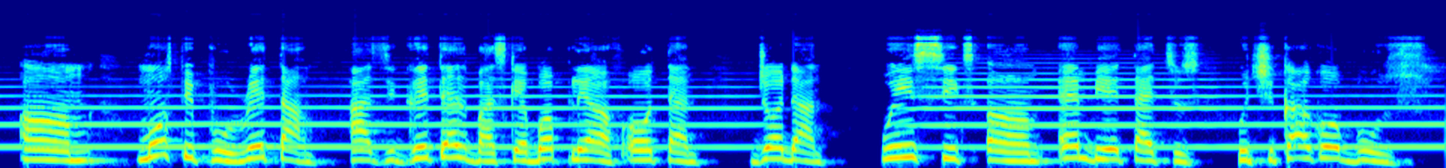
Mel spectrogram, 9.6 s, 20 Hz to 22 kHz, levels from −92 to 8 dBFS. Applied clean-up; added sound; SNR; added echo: none; Trumpet; 12 dB; none.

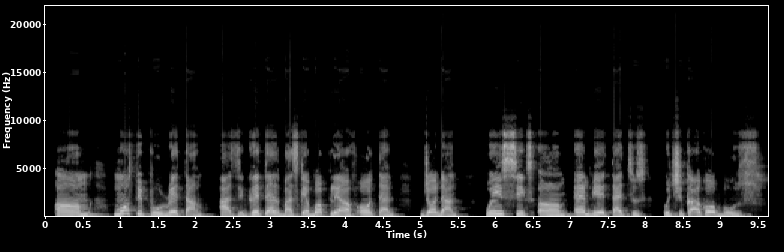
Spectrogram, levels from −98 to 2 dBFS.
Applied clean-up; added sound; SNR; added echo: neural mask model Resemble Enhance denoiser.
